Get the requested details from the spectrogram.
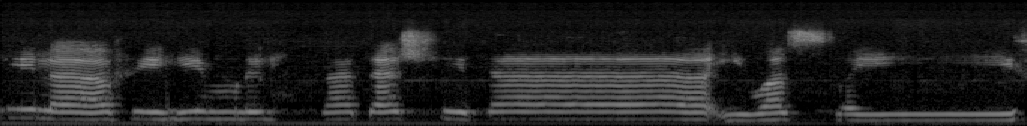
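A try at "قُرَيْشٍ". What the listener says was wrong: Shinnya yang bertitik itu pada saat sukun belum begitu nampak. Quraisy.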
